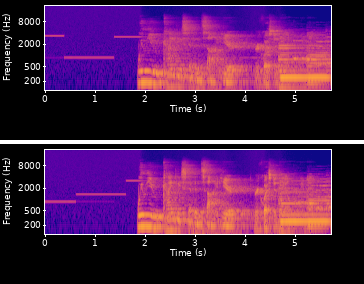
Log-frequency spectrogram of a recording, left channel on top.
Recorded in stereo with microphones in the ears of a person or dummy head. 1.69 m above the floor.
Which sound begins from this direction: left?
A piano, at 4.7 s.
